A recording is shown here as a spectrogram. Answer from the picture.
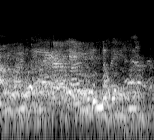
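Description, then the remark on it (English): A crowd, reacting to a DMORT representative's answers, murmurs in discontent, many overlapping voices blending into a steady, fairly loud babble that holds for about three seconds before easing slightly at the end. “These responses brought murmurs of discontent from the crowd.”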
